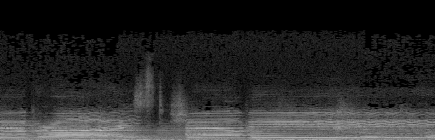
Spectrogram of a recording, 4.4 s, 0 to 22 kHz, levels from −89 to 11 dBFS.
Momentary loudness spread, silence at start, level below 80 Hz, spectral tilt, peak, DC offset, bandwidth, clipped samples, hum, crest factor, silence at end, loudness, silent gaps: 8 LU; 0 s; -42 dBFS; -5 dB/octave; -8 dBFS; under 0.1%; 17 kHz; under 0.1%; none; 14 dB; 0 s; -23 LUFS; none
